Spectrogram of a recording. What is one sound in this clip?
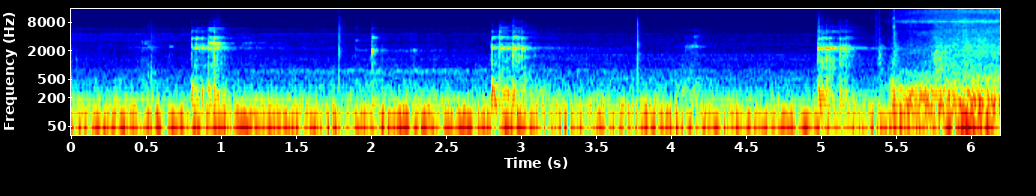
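Stone blocks click and clunk into place one by one.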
